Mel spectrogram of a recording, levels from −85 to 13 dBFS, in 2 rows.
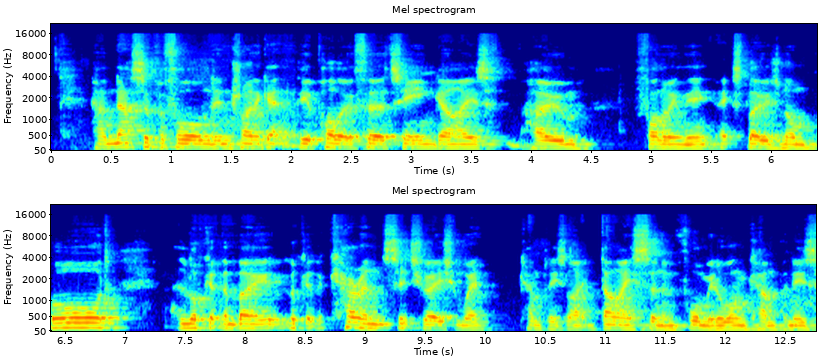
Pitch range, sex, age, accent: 110-130 Hz, male, 40-59, British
